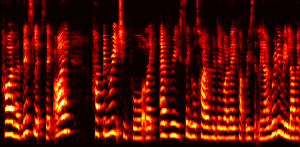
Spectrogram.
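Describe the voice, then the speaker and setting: Noticeable background noise sits behind a woman with a British accent. She talks at a fairly quick pace and fairly high pitch, with ordinary pitch variation. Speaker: beauty vlogger. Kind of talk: casual chat. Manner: chatty, informal.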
